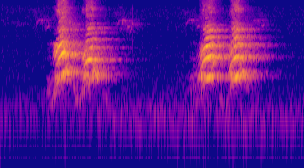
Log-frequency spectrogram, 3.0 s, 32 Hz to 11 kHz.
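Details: Neighbour's dog barking on 18 April 2012 at 11:31 AM, recorded by iPhone 4S: two sharp double barks, each pair quickly doubled, about one and a half seconds apart.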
